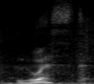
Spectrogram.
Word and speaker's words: ouest: The south, le sud, you do pronounce the D, and the west, l'ouest, you do pronounce the T.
